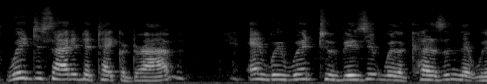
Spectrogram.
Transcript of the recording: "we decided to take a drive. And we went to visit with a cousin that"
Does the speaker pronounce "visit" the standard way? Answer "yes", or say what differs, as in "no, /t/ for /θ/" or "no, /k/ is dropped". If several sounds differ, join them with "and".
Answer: yes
